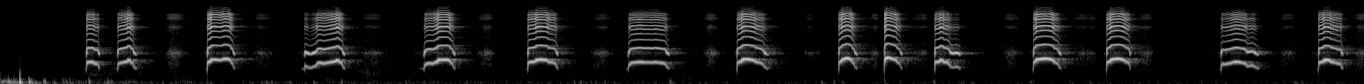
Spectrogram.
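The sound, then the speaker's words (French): A common moorhen calls repeatedly, a run of about twenty loud, harsh, nasal squeaks with a honking edge, coming in quick pairs and bursts with short gaps between them. No voices are heard. “Et alors le deuxième, c'était La poule d'eau.”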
